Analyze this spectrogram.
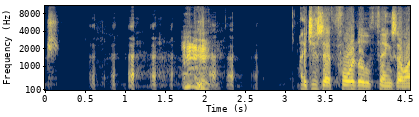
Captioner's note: all laugh; clears throat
